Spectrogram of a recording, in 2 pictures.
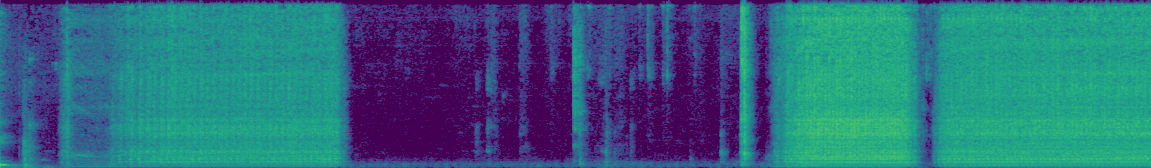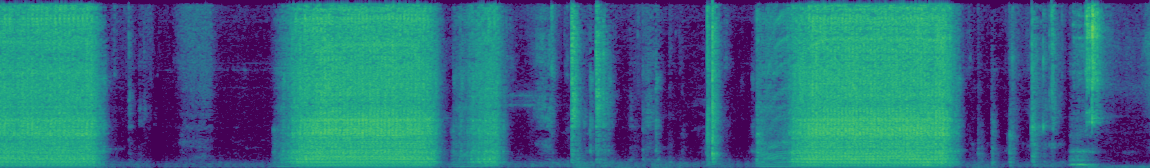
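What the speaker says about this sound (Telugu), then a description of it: "ఇక లైనింగ్ వెంబడి స్టిచ్ వేసేసేయండి లాంగ్ స్టిచ్" A sewing machine runs a long straight stitch along the lining of a blouse, in four sustained bursts of steady mechanical whirring separated by short quiet pauses.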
